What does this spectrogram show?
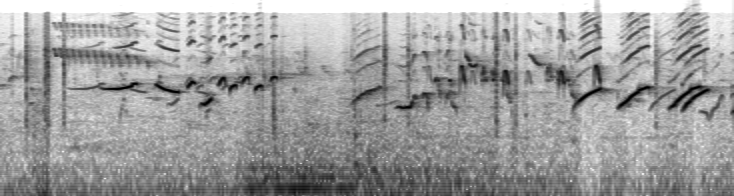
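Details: Loud, actively singing magpie-robin, its song meant as a lure for other birds: rapid varied whistled phrases, sweeping slurs and sharp chirps, with brief harsh notes, in quick irregular bursts.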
